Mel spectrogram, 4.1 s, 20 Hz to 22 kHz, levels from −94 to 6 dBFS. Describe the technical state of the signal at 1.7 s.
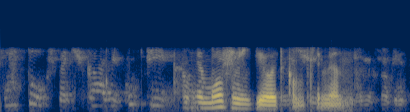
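At 1.7 s you're inside a burst of VoIP packet loss concealed by the speech codec, running from 1.64 to 2.06 s. The decoder fills about 240 ms of gaps, the longest about 100 ms, by stretching its last pitch and filter into a buzzy tone or coloured noise that fades. Underneath, the G.729 codec at 8 kbit/s confines everything to a 300 Hz to 3.6 kHz line band and leaves a rough, synthetic edge.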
